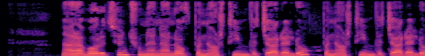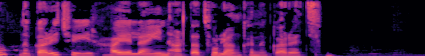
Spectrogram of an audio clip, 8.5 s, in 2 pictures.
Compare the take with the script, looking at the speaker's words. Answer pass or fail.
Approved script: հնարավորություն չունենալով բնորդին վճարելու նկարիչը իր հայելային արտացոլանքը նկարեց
fail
